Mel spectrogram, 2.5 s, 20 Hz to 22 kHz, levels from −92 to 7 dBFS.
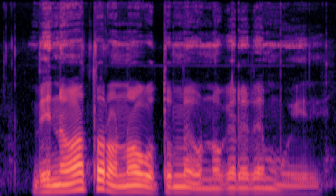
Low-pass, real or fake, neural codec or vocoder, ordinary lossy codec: none; real; none; none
